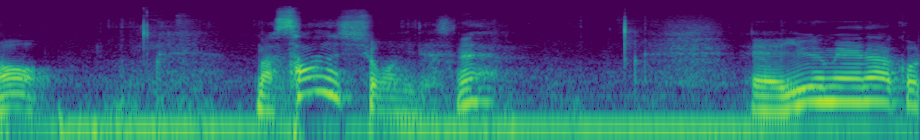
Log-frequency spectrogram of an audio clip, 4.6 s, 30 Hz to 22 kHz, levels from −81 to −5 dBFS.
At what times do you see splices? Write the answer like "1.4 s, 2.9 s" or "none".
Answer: none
